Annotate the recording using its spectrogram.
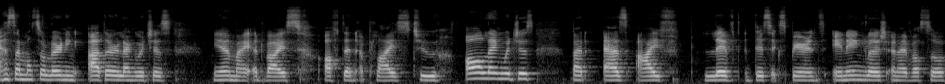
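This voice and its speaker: With a German accent, a woman speaks at a moderate pace and medium pitch, her intonation fairly even. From southern Germany, small village. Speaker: English teacher. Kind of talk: personal story vlog.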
